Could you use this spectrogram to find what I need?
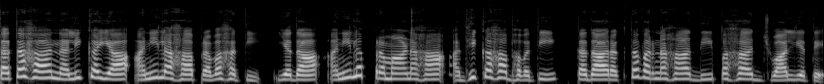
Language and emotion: Sanskrit, neutral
